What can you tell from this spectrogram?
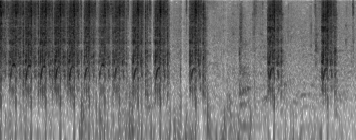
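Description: AK-pattern airsoft rifle firing a quick string of shots, about six a second, each with a short motor whine. About three seconds in it slows to a few single shots, each under a second apart.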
